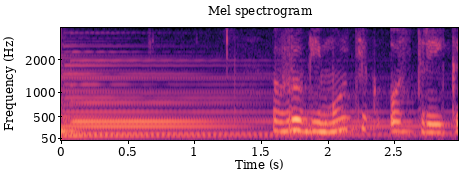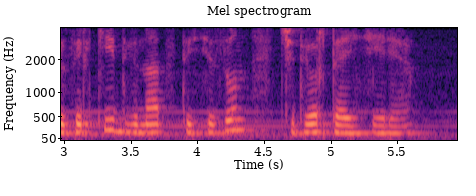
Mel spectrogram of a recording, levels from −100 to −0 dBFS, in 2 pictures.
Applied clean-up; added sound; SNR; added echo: none; Guitar; 5 dB; none.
